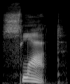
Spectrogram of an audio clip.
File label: "slot", voice spelling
